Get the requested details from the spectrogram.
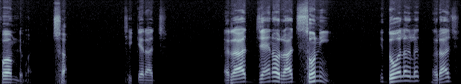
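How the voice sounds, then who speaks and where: Hoarse teacher with a clear, dry voice. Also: male voice, a little high, expressive, dry recording, rough recording. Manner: reads questions slowly, explains quickly in mixed Hindi and English. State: sore throat, clearing it often. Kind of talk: online multiple-choice class. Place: home.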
